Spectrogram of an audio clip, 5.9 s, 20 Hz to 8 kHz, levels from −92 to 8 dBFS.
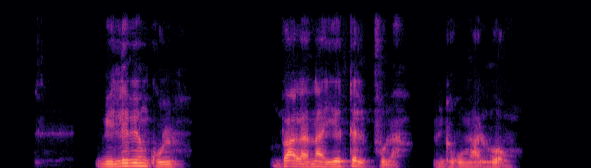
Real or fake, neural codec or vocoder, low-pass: fake; codec, 16 kHz, 16 kbps, FunCodec, trained on Chinese and English, 50 frames a second; 7.2 kHz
